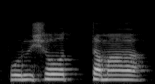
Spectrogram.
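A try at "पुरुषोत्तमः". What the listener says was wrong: Purushottamah, there is visarga in the end. Purushottamah.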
